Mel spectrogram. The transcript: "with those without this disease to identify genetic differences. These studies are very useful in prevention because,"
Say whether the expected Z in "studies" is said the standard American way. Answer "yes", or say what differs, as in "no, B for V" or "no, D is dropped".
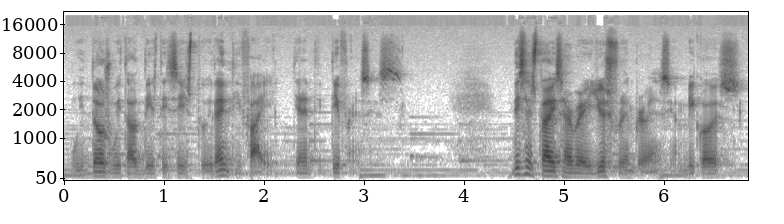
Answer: no, S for Z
